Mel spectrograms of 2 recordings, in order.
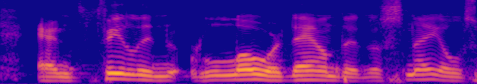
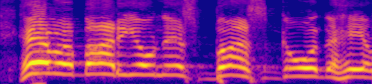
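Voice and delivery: even louder, much higher all-out hellfire shout; full-blast bus preacher yell; 12 semitones higher, 16 dB louder than usual. Retold or imitated. Street preacher roaring at a packed bus, louder and higher. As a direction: give it everything, a roaring warning. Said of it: "He got up on a bus and said".

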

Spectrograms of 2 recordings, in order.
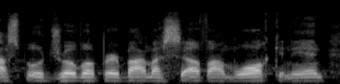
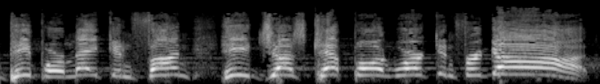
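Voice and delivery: high, loud, driving pulpit preaching; full-force preaching; 11 semitones higher, 9 dB louder than usual. Acted. Preacher warning his church about pride, full-force preaching. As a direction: preach it hard to the congregation.

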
